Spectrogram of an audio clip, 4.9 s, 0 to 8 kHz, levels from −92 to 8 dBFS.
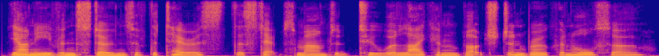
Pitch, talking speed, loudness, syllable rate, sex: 180 Hz, 195 wpm, -20 LUFS, 5.8 syllables/s, female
